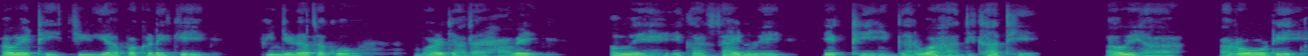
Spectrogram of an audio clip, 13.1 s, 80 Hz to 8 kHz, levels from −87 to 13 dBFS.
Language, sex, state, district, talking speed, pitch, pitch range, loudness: Chhattisgarhi, male, Chhattisgarh, Jashpur, 115 wpm, 165 Hz, 160-180 Hz, -20 LUFS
